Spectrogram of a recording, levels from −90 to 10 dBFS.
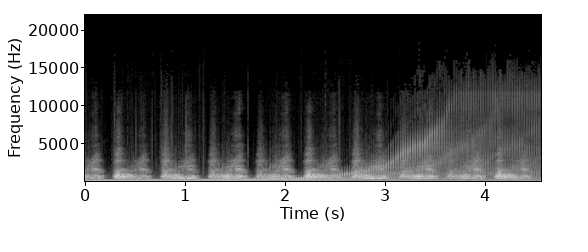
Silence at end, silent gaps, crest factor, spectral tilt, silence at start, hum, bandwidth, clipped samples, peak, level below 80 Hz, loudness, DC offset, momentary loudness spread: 0 s; none; 16 dB; -6.5 dB/octave; 0 s; none; 14 kHz; under 0.1%; -4 dBFS; -36 dBFS; -20 LUFS; under 0.1%; 4 LU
